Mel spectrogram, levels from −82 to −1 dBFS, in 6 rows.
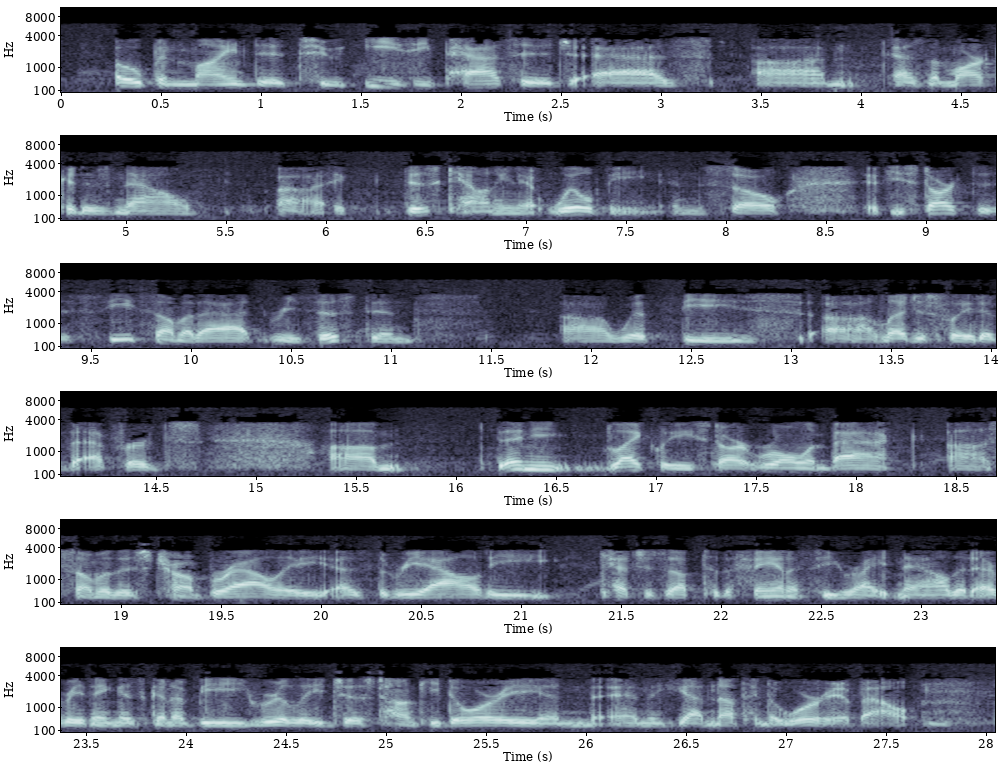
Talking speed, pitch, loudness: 155 wpm, 95 Hz, -18 LUFS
